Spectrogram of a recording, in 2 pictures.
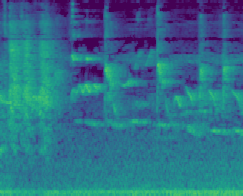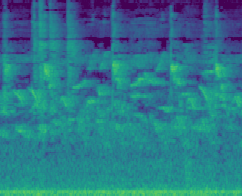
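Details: White-rumped shama, long-tailed type, in mental training delivers rapid whistled notes with clicky bursts every second or so, over loud broadband background noise and low hum.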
